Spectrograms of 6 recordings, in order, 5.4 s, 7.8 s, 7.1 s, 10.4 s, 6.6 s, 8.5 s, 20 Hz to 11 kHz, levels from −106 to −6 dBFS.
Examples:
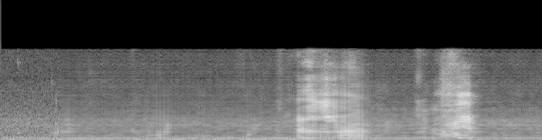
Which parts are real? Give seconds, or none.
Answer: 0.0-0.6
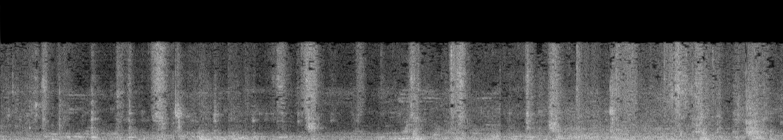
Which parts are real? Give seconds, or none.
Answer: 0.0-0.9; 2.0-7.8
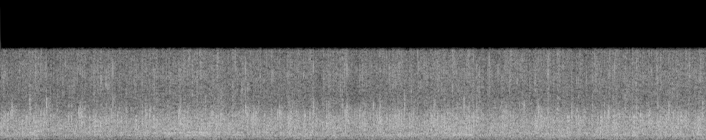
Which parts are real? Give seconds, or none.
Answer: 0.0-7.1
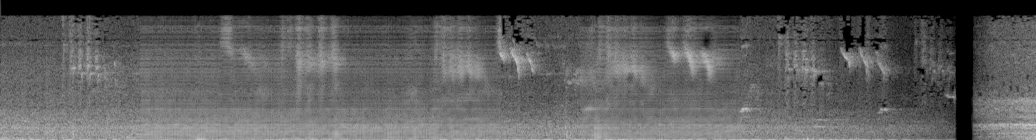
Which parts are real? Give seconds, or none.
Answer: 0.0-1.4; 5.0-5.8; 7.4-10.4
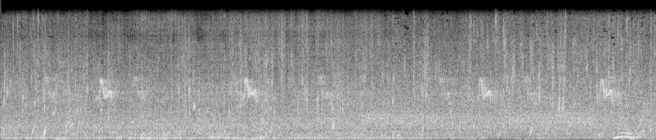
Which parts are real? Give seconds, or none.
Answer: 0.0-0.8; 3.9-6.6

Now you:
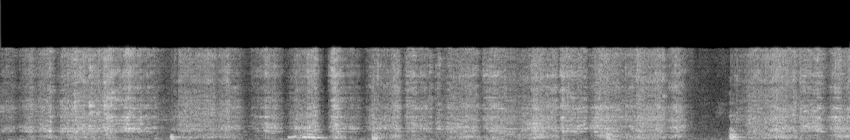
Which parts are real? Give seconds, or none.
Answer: 0.0-0.8; 4.0-6.5; 8.0-8.5

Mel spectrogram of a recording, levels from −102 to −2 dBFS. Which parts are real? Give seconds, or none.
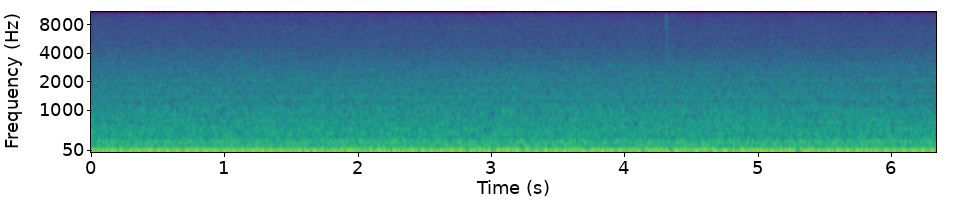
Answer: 0.0-1.6; 5.4-6.3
